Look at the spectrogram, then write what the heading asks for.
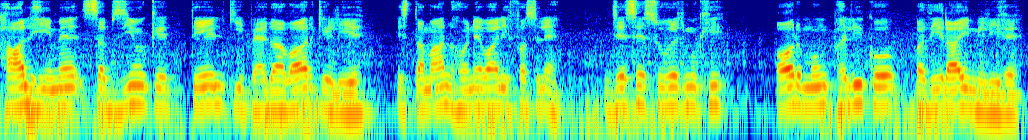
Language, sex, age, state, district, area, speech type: Urdu, male, 18-30, Bihar, Purnia, rural, read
